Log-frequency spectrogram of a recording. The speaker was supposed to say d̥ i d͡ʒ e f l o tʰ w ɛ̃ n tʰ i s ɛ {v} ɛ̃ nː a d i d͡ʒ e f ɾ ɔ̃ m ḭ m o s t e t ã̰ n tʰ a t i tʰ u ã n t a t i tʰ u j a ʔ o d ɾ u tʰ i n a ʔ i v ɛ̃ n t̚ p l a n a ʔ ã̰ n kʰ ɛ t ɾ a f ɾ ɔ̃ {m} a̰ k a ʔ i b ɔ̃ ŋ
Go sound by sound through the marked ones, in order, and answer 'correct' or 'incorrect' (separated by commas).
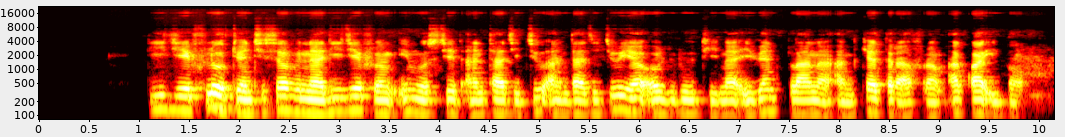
correct, correct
